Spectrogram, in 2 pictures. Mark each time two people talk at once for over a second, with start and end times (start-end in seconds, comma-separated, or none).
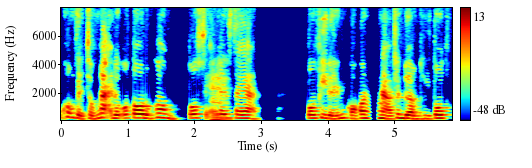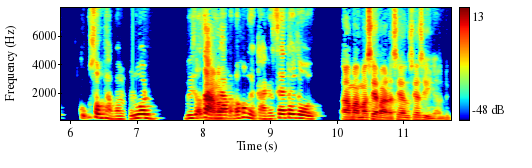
none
